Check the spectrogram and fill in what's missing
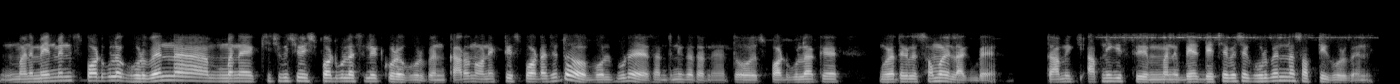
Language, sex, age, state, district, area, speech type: Bengali, male, 18-30, West Bengal, Malda, rural, conversation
